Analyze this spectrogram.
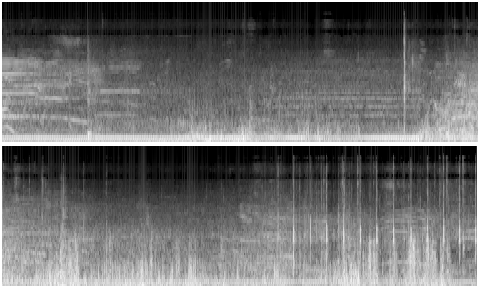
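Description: A crowd cheers and chants loudly in a stadium.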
